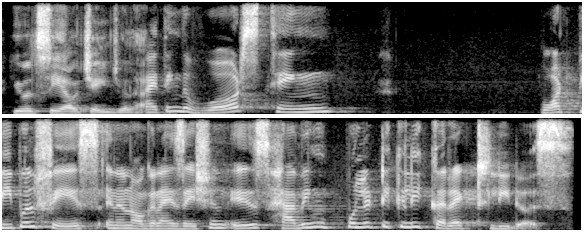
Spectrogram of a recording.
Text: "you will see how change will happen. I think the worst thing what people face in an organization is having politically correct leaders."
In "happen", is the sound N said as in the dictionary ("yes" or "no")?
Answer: no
